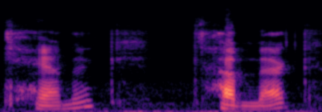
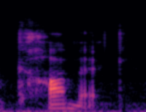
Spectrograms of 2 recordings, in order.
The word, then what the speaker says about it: Kamek: Is it Kamek, or Kamek? Kamek, I think, is how it's supposed to be pronounced. Because in Japanese, a K-A would be Ka.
